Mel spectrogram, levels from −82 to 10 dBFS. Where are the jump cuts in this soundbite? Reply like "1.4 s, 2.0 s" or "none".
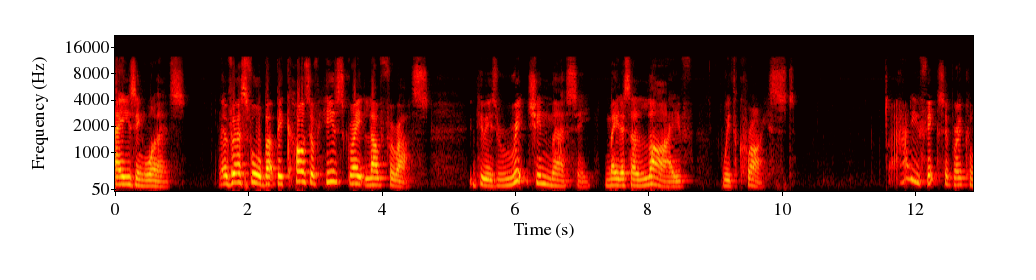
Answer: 5.4 s, 7.2 s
